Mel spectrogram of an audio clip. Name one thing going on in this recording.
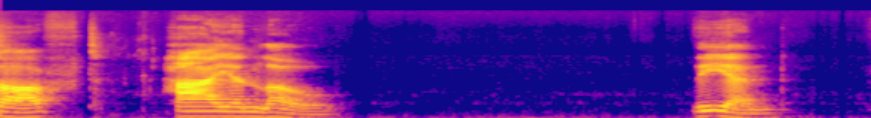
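A man speaks calmly and close up, in short phrases with pauses.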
